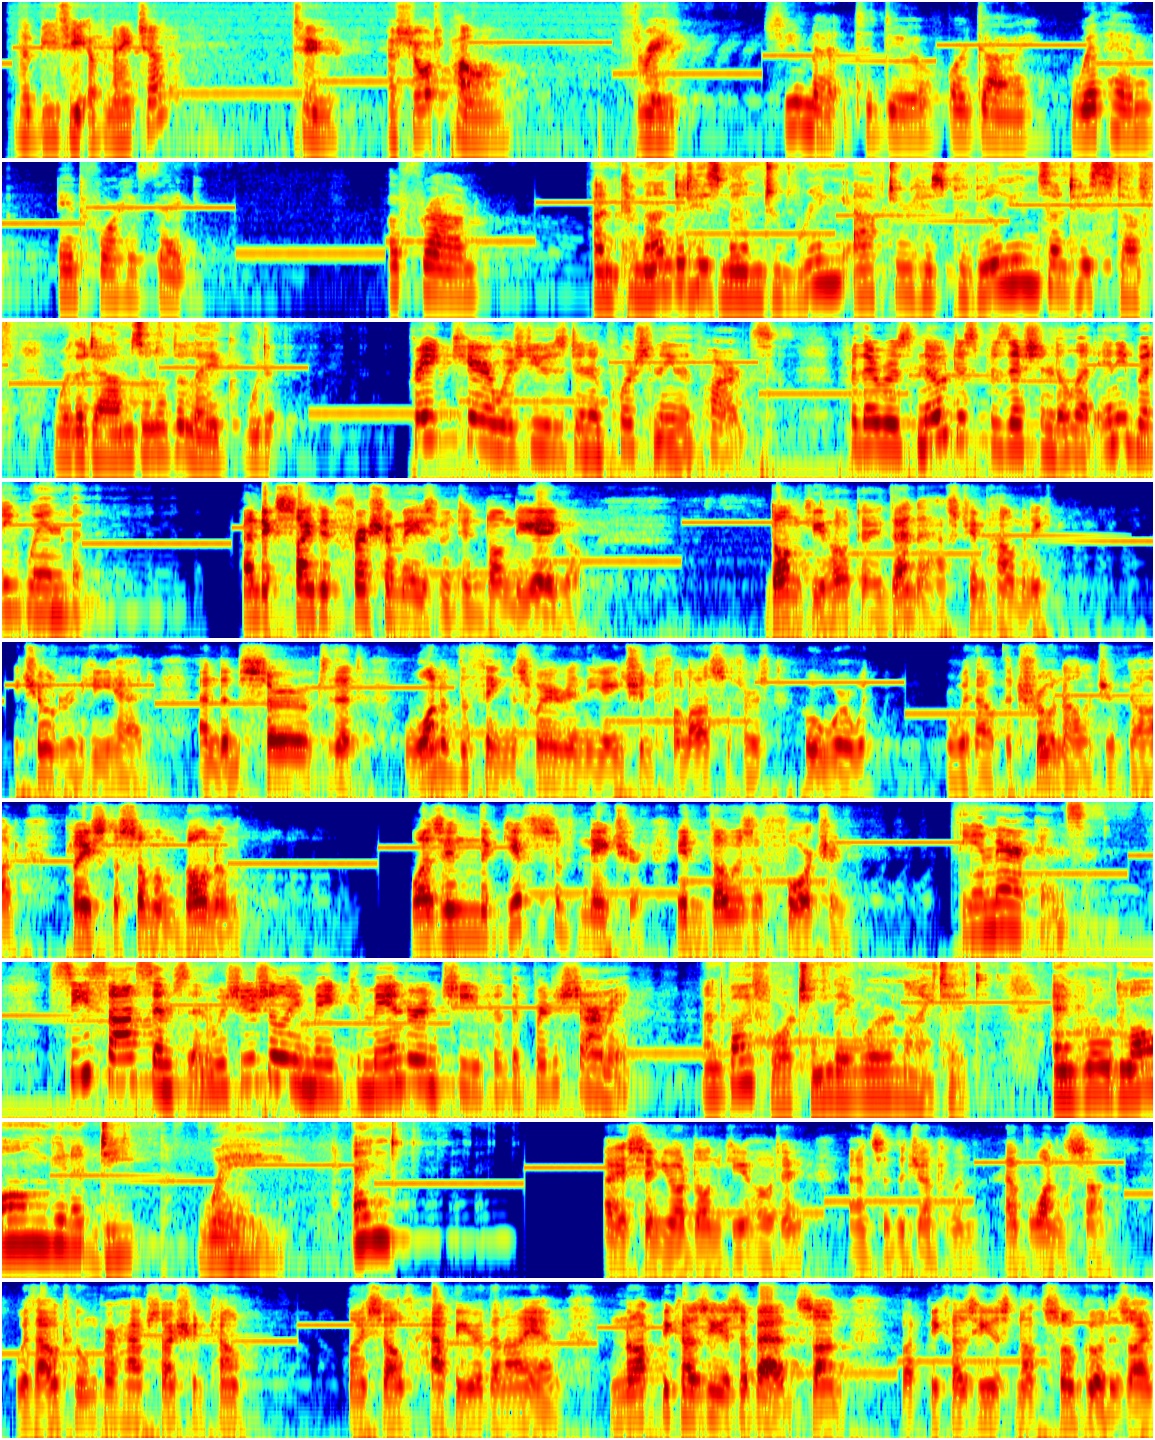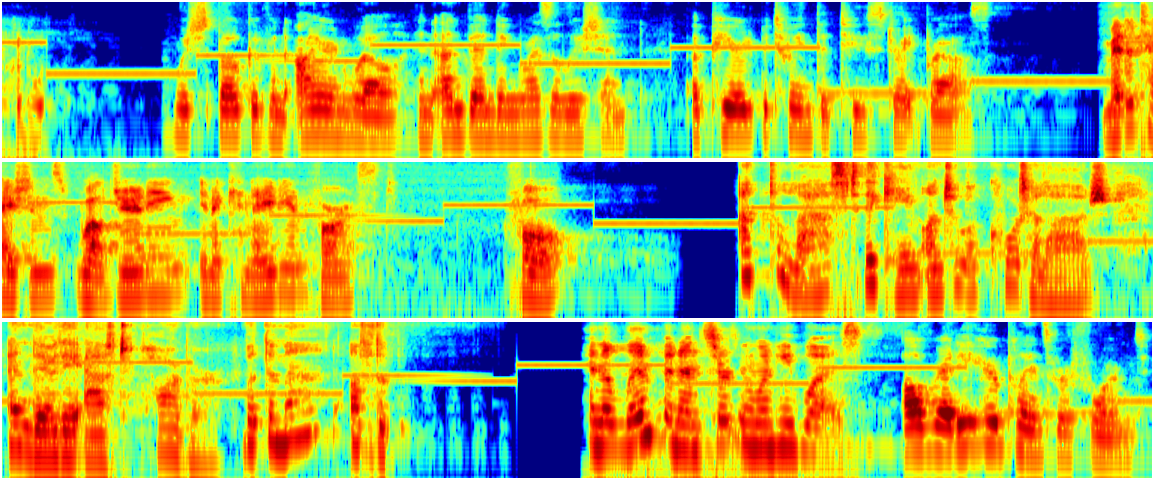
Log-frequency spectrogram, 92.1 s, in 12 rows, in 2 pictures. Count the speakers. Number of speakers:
5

